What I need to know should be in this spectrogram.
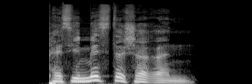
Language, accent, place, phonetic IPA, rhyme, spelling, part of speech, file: German, Germany, Berlin, [ˌpɛsiˈmɪstɪʃəʁən], -ɪstɪʃəʁən, pessimistischeren, adjective, De-pessimistischeren.ogg
- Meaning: inflection of pessimistisch: 1. strong genitive masculine/neuter singular comparative degree 2. weak/mixed genitive/dative all-gender singular comparative degree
